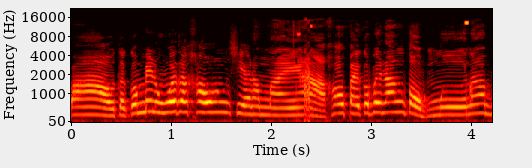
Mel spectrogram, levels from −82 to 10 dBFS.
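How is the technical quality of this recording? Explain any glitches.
Two faults spoil the speech from 1.83 s on.

Pre-emphasis left on runs from 1.83 s to the end. The treble lift matches the FM 75 µs curve, and the complementary de-emphasis was never applied, so 10 kHz sits about 13 dB above 1 kHz. The sound turns thin, bright and hissy, with harsh sibilants. On a spectrogram the upper bands brighten abruptly at 1.83 s and slope upward with frequency. The waveform looks spikier.

DAB burbling occurs twice, at 2.25–2.42 s and at 3.94–4.02 s. Under weak reception, bit errors at a rate of roughly half a percent get through the error correction and corrupt the MP2 samples, putting short blips of noise into single sub-bands. The result is short blips of noise laid over the speech. A spectrogram shows scattered rectangular blocks in the affected bands, and the waveform shows brief irregular bursts.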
